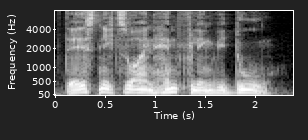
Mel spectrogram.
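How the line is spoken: Growled. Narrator (German): knurrt

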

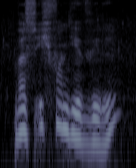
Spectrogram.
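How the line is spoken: Plain. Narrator (German): sagte er dann

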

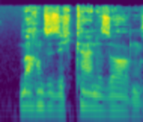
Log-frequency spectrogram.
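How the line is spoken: Plain. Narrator (German): sagte er

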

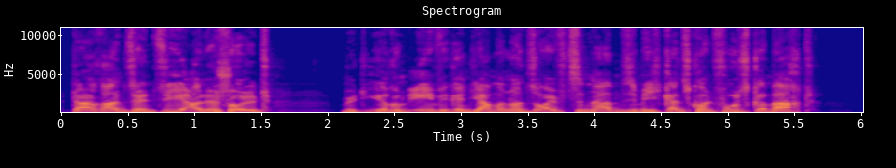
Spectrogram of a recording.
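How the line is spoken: Called out. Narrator (German): rief

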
